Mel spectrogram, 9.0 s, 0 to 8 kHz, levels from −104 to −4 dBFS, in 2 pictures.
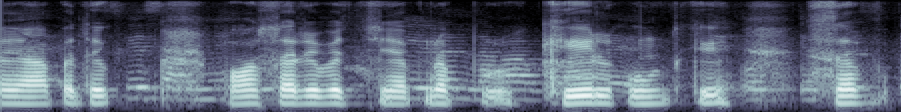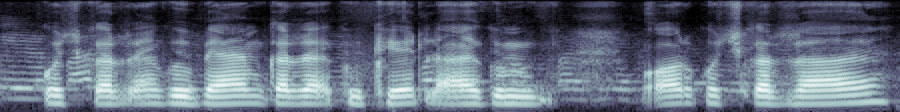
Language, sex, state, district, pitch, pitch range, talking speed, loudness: Hindi, male, Uttar Pradesh, Jalaun, 150 Hz, 150-155 Hz, 200 wpm, -17 LUFS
